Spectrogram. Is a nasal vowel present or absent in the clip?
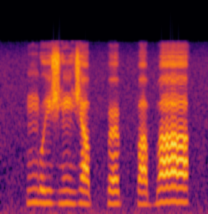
present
